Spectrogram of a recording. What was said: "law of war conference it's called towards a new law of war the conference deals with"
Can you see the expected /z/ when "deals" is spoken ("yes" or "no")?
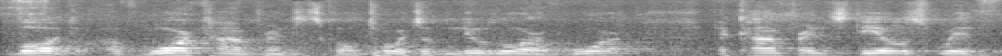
yes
